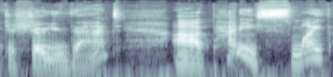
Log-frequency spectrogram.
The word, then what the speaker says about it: Patty Smyth: show you that uh patty smythe i think is how she pronounces it some people i hear say patty smith but i think it's patti smythe never enough uh first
